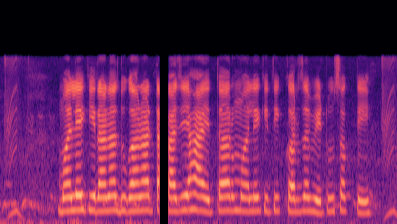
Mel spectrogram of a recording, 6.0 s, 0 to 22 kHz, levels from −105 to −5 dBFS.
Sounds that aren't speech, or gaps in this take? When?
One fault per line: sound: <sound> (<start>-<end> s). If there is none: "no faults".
sound: dropout (2.4-2.5 s)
